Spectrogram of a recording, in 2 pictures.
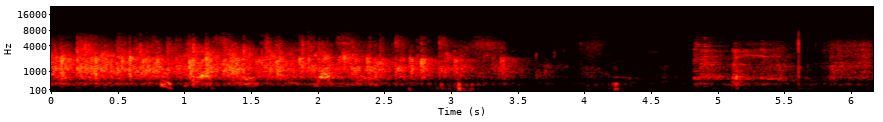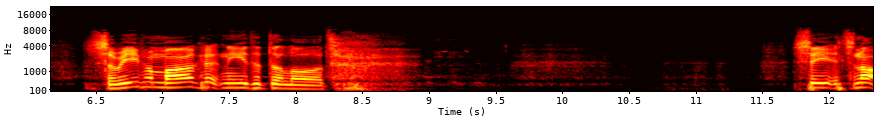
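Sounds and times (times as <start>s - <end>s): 
crowd applause: 0.0s - 3.9s
speech: 0.8s - 2.8s, 6.6s - 8.6s, 11.8s - 12.3s.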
